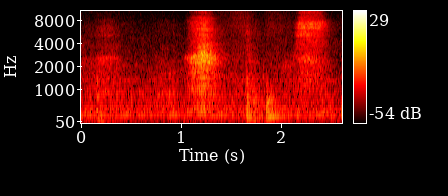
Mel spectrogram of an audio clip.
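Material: Nothing is struck.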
